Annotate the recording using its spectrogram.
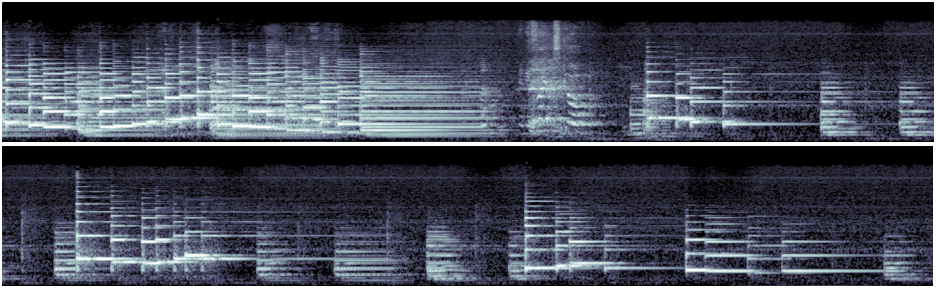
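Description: Steinway grand piano played solo in a jazz style: fast flowing runs for the first few seconds, then spaced-out chords and short phrases that each ring and fade away.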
